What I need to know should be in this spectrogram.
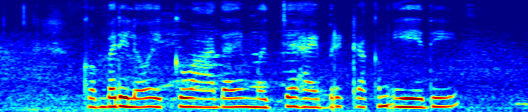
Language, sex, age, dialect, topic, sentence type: Telugu, female, 18-24, Utterandhra, agriculture, question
